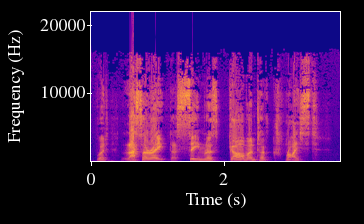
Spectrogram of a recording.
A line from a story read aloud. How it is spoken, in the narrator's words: he shouted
